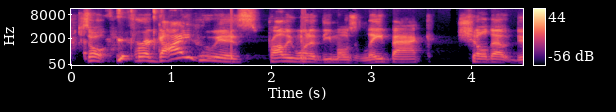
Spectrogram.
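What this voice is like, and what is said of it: Usual voice. Nothing is said of it.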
